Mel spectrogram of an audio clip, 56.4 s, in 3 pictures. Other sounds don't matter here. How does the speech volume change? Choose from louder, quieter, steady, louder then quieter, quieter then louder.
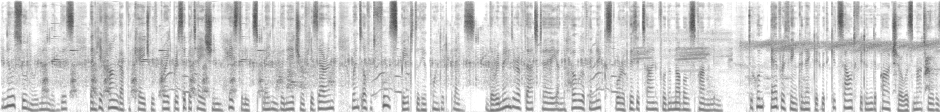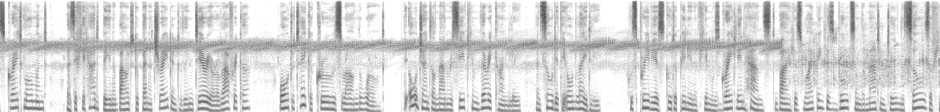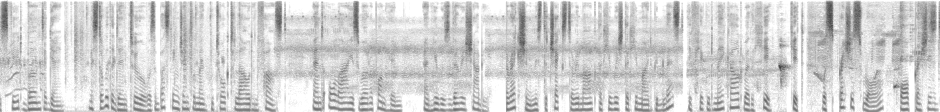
steady.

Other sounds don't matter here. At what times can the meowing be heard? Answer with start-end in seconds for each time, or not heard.
not heard.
